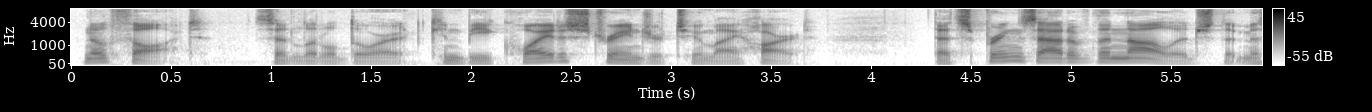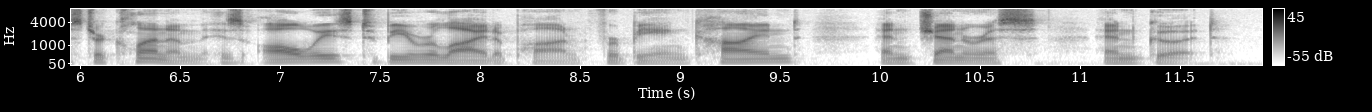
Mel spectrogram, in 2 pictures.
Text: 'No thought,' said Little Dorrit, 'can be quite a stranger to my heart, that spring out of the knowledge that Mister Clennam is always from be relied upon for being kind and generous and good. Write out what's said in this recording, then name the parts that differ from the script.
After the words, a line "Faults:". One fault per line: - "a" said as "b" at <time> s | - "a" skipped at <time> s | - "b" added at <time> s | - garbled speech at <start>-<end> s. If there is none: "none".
'No thought,' said Little Dorrit, 'can be quite a stranger to my heart, that springs out of the knowledge that Mister Clennam is always to be relied upon for being kind and generous and good.
Faults:
- "spring" said as "springs" at 4.5 s
- "from" said as "to" at 7.4 s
